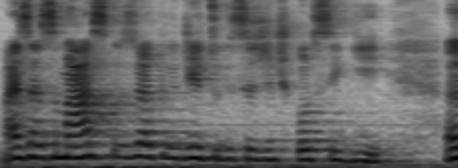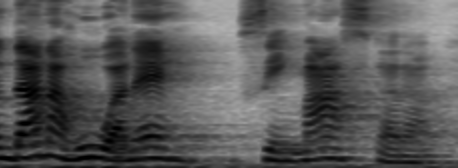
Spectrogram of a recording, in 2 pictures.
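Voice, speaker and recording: A woman's voice: medium pitch, animated, normal speed, a bit bright. Earnest Brazilian woman in an echoey room. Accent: Brazilian Portuguese. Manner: earnest, keeps asking "sabe?". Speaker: podcast guest, health worker. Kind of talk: casual interview chat. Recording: echoey room with long reverb.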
